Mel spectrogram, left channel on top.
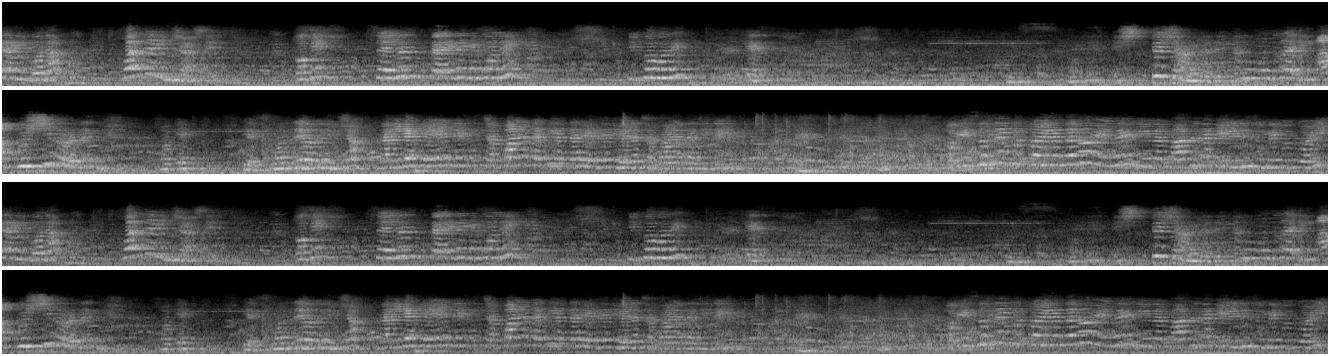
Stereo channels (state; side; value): quieter; right; 3.9 dB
